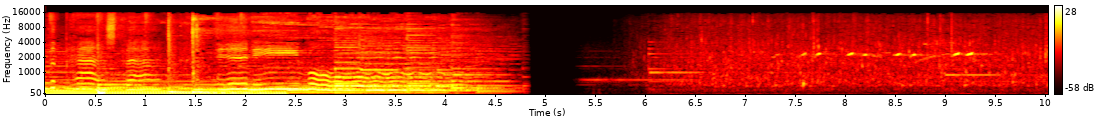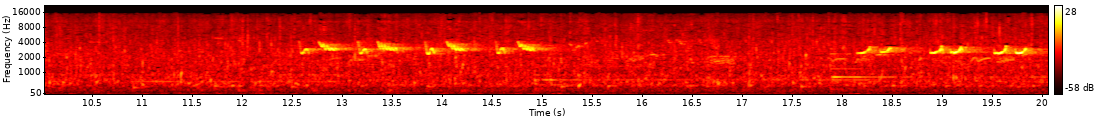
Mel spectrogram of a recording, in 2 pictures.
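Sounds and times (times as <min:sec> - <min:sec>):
stream running: 0:05.7 - 0:20.0
birds chirping: 0:07.2 - 0:09.8, 0:11.0 - 0:20.0.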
